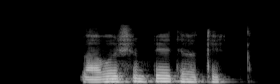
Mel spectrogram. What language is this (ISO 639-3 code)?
ckb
